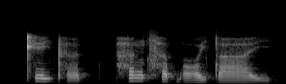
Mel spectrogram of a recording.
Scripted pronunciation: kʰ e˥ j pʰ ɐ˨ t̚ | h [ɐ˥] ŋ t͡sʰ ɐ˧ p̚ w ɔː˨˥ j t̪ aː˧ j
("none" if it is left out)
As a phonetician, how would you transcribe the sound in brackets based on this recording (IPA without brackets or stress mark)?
ɐ˥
